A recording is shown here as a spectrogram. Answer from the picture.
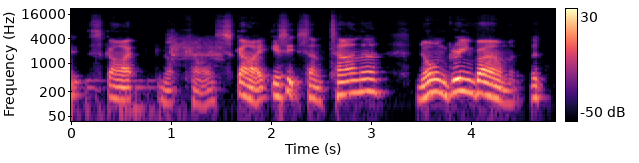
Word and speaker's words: Santana: can't imagine him singing it awesome Tanna or Santana to pronounce it correctly it's all torn and John's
